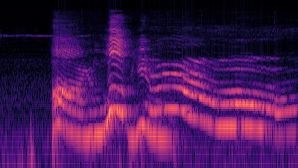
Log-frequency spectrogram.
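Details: Pet Siberian Husky indoors, reacting against its owner's Mickey Mouse voice: a sudden loud whining howl breaks in, wavering, then drawing out into a long, slowly falling, tonal note.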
